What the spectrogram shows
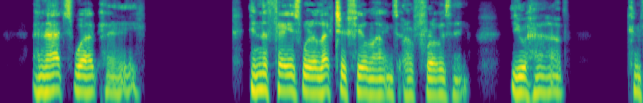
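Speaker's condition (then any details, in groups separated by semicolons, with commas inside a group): Parkinson's; hidden in early stages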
